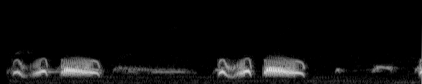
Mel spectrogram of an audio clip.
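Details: Spotted dove calling for training decoy birds: two clear coo phrases, each a quick double rising note followed by a long falling coo, with soft low cooing murmurs between them.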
